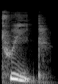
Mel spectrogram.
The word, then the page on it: tweak: British English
